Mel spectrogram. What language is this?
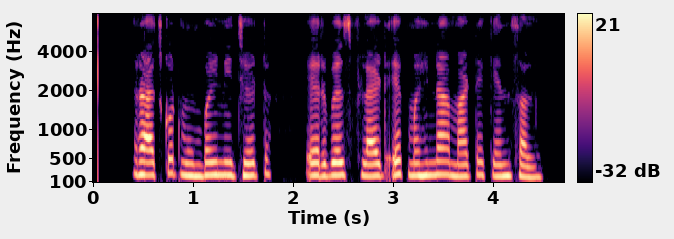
Gujarati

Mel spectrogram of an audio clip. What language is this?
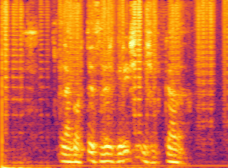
Spanish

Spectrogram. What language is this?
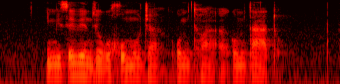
South Ndebele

